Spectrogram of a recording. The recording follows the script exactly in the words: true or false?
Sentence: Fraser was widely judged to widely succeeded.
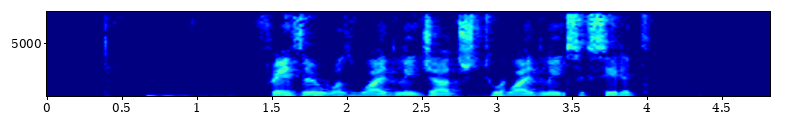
true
